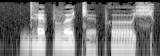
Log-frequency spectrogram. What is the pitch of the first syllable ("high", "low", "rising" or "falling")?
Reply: high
